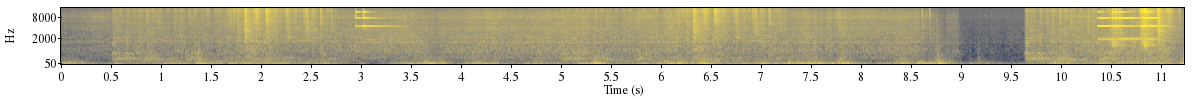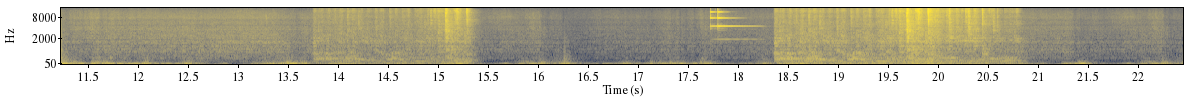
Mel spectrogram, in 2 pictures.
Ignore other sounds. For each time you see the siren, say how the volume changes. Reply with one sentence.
The siren can't be heard in this clip.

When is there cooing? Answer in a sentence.
You can hear the cooing from 0.5 to 3.0 s, from 5.0 to 7.5 s, from 9.6 to 11.2 s, from 13.7 to 15.3 s and from 18.4 to 20.9 s.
